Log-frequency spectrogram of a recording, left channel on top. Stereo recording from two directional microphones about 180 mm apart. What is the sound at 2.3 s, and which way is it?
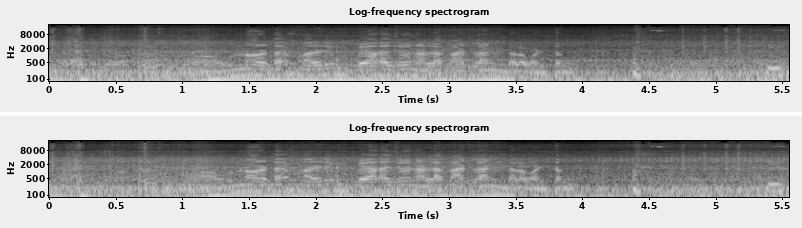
Speech, 15° left (ahead or behind).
